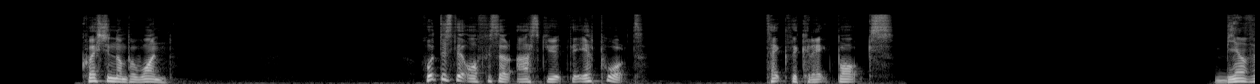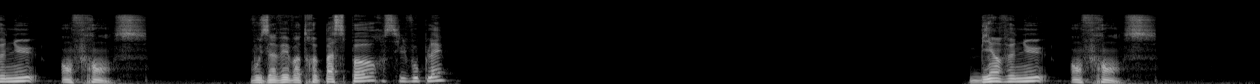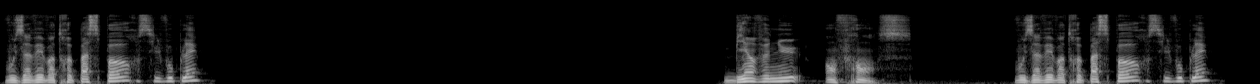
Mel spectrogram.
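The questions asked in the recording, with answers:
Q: What does the officer ask you at the airport?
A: Whether you have your passport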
